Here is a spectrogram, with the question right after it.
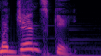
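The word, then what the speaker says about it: Mlodzinski: Well, Carmen Mulodzinski, who has a name that has no J or G in it, but it's pronounced Majinski.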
